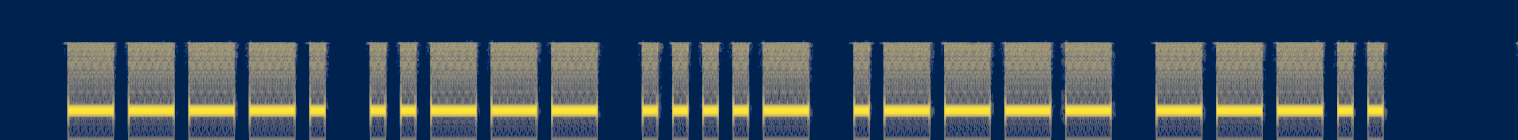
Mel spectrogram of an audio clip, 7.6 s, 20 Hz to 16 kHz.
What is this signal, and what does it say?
Morse code, heard as a keyed tone, about 16 wpm, 800 Hz. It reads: 92418
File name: cours-du-lundi files / cours-1592--teste-chiffre-vitesse-15mpm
